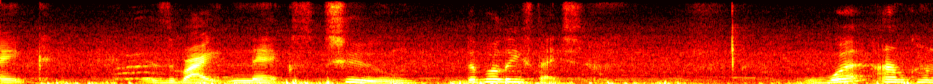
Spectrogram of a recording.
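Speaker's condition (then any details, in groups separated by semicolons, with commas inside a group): Cerebral palsy, spastic; now talking and breathing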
